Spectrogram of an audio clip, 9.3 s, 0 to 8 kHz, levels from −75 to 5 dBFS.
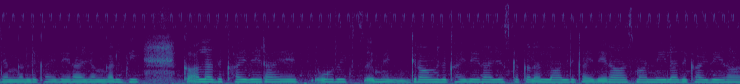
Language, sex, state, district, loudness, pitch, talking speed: Hindi, female, Chhattisgarh, Balrampur, -35 LUFS, 220 Hz, 215 wpm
